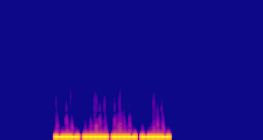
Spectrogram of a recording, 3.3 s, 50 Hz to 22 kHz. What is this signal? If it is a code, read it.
Morse code, heard as a keyed tone, about 48 wpm, 700 Hz. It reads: K5VX
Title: Speed Racing - USA 1x2 Call Signs 40wpm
